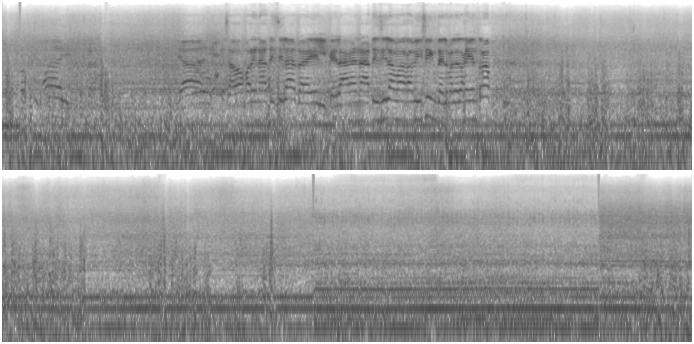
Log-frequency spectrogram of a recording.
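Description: Water rushes and splashes against the hull.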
